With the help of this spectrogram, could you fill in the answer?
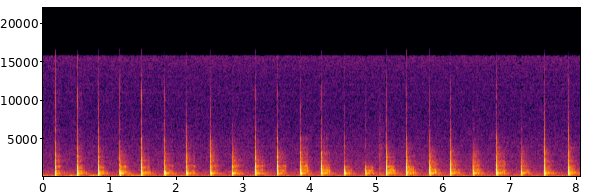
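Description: Fingertips and nails tap and scratch the printed front face of a small, closed, rigid black cardboard iPhone retail box. Twenty-four short, dry, hollow knocks with a midrange tone come at a steady pace of nearly three per second, each dying away almost instantly over faint scratchy noise.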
